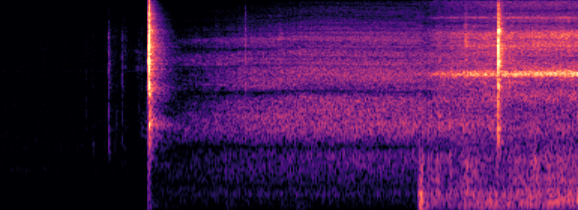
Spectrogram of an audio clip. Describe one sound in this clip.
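Gas hisses from a stove valve.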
